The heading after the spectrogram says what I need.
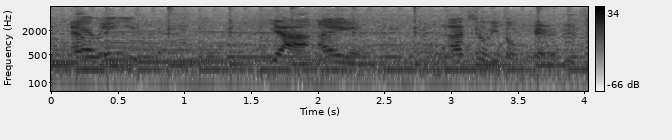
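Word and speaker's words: Eslite: I know there's an S. Alright, so if you want to pronounce it as Eclipse, it's also okay. But people say that it's from ancient French, so you should pronounce it as Elite.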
